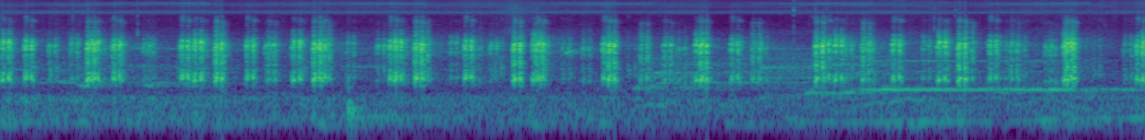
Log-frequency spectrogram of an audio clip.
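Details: Big frogs in the wild at night giving harsh, rattling croaks in rapid bursts, several callers overlapping, a brief lower droning note near the end.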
